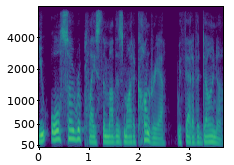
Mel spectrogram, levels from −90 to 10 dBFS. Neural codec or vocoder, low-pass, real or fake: none; 7.2 kHz; real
